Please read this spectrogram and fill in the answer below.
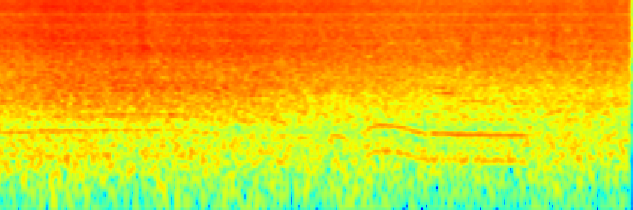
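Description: Waves breaking on a sandy beach: a steady, loud rush of surf, with wind on the microphone adding to the noise.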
